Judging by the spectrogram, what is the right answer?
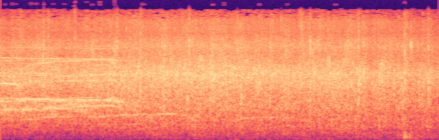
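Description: Large crowd applauding, with cheering voices over the first second or so.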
